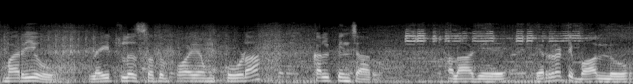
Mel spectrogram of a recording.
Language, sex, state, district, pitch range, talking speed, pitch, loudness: Telugu, male, Andhra Pradesh, Sri Satya Sai, 130-150 Hz, 85 wpm, 140 Hz, -14 LUFS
